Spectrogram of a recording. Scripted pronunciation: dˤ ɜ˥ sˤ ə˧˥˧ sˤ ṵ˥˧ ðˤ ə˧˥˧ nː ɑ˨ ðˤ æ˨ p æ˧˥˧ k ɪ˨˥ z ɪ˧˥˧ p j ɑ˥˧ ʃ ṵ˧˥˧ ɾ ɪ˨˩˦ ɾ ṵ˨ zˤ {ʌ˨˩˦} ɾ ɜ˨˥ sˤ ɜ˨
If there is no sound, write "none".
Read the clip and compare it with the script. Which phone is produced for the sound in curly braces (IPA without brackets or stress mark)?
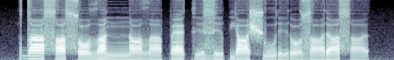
ʌ˨˩˦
